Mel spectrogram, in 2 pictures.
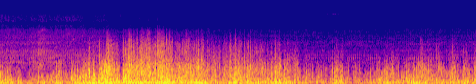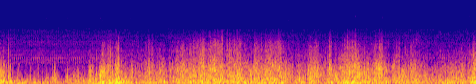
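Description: Demolition excavator working on a wrecked concrete building: diesel engine rumbling under a continuous, irregular crunching and clattering of breaking concrete and falling debris. Wind buffets the microphone.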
